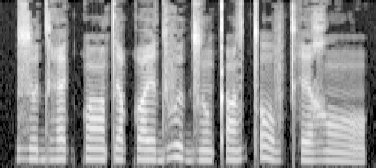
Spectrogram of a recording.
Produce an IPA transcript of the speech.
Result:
z ɵ dʱ æ ɡ qʷ ɑ̃ t ɛ qʷ ɛː d v ɵ ɡ z õ kʼ ɑ̃ z tʼ ɔ v kʰ ɛ ʁ ɔ̃

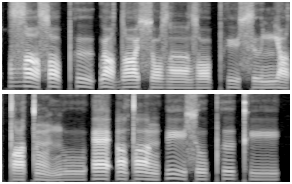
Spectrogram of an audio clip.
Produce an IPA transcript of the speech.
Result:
zˤ e˥˩ sˤ ø˥˩ pʰ ɯ˥˩ ʔ u˥˩ dˤ ø˦ s u˨ zˤ æ̃˨ zˤ o˨ pʰ y˥˩ s ɯ˦ ɲ e˥˩ tˤ i˦ t õ˥˩ ɲ u˦ | æ˦ ʔ ũ˥˩ tˤ ũ˥˩ | y˥˩ s u˨ pʰ ɯ˦ kʰ y˨

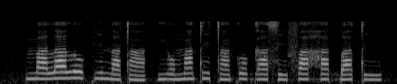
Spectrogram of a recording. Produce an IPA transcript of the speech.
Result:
m a˧ l a˦ l o˦˨ k i˧ n a˨ t ã˨ | j o˨ m ã˧ t i˧ t ã˨ k o˧ ɡ a˧ s i˨ f a˧ h a˧ ɡ͡b a˧ t i˧

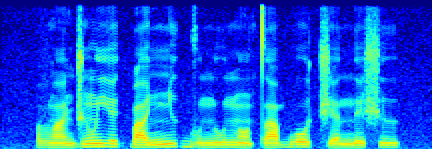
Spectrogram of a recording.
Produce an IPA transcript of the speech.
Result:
v ã˨ d͡ʒ ũ˦ j e˦˨ k͡p a˧ ɲ ɨ˦ ɡ u˨ n u˧ n ɔ̃˨ t a˨˦ b oː˧ t͡ʃ ɛ˨ n e˧ ʃ ɨ˧

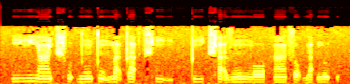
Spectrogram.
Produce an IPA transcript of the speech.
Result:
j i˦ j ã˦ t͡ɕʰ ʊ˦ ʔ d ũ˦ t ũ˦˨ m ä̰˦˨ t ä˦ ʔ t͡ɕʰ ḭ˦˨ | t i˦ t͡ɕʰ ä̰˦˨ z ũ˦ ŋ ɔ˦ h ã˦ sʰ ɔ̰˦˨ ɡ ä˦ ʔ n ʊ˦ ʔ

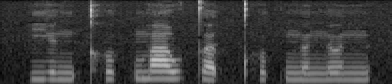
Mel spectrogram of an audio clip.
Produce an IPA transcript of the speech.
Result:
j ɪ˨ ŋ kʰ ʊ˨˥ k̚ m aː˥ w t̪ ɐ˨ t̚ pʰ ʊ˧ k̚ n̪ ɵ˨˧ n ɵ˧ n

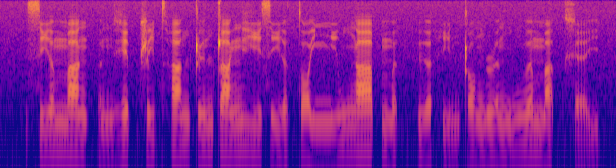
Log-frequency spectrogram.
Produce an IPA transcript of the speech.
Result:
s i˧˥ ə̯ m a˧ ŋ ʔ ə˨˩˨ ŋ ɣ e˦˥ p̚ ʂ i˧˥ t̪ʰ a˧ n ʈ ɨ˧˥ n ʈ a˧˥ ŋ ɣ i˧ s i˨˩˨ ə̯ t̪ ɔ˧ j ɲ i˧˥ w ŋ aː˦˥ p̚ m ə˨˩ k̚ h ɨ˧˥ ə̯ h i˨˩˨ n ʈ ɔ˧ ŋ ɹ ə˧ ŋ w u˧˥ ə̯ m a˨˩ t̚ x ɛ˨˩˦ j

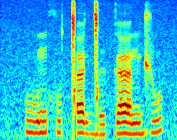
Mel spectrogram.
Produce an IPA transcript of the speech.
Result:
u n x u ǀ æ ɡ͡ǀ e k æ n d͡ʒ u

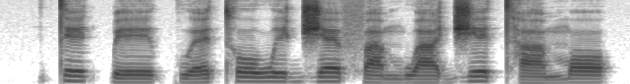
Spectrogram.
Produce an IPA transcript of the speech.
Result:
t e˦ k͡p eː˨ kʷ ɛ˨˦ tʰ o˦ w ɪ˦ d͡ʒ ɛ˦ f a˨ m w a˨ d͡ʒ e˦ tʰ a˨ m ɔ˦

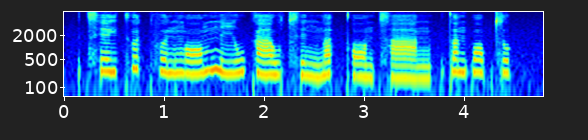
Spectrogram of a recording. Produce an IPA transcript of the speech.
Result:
t͡sʰ e˨ j t̪ʰ ɵ˥ t̚ f ɵ˨ n ŋ ɔː˨˥ m n̪ iː˨˥ w k aː˨ w t͡sʰ ɪ˨˩ ŋ n̪ ɐ˧ t̚ t̪ʰ ɔː˨˩ n t͡sʰ aː˨˩ ŋ | t̪ ɐ˧ n p ɔː˧ p̚ t͡s ʊ˧ k̚

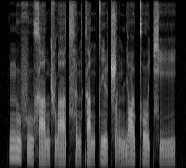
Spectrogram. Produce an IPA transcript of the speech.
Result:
n̪ u˥˧ f u˥˩ x a˧˥ n ʂ w ä˧˥ t͡sʰ ə˧ n k a˥˧ n t̪ i˥˩ ʈ͡ʂ ɑ˩ ŋ n̪ j ɑ˥˧ ʊ̯ kʰ o˥˩ ʊ̯ t͡ɕʰ i˧˥

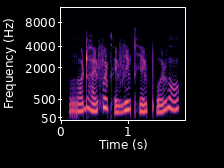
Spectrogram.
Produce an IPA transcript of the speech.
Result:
r ɔ˩˥ ɖʱ a˩˥ ɭ f ɔ˦˨ ɭ kʼ ɪ˩ ɭ v i˦˨ ɭ t̪ʰ e˩˥ ɭ pʼ o˩˥ ɭ ð ɔ˩˥

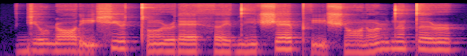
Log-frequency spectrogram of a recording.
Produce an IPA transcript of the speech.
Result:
ɡʲ ɵ˨ w ɳ ɔ˨ ɾ ḭ˦ xʲ ɵ˦ tʼ õ˨ ɹ ɾ ɛ˨ h ə˨ e̯ d̪ ĩ˨ ʃ ɛ˦ pʰ ḭ˨ ʃ ɔ̃˨ ɾ õ˥ ɳ d̪ ə̃˥ t̪ ə˥ ɹ

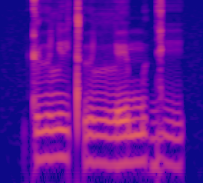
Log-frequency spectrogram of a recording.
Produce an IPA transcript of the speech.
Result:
ʈ ɨ l i tʼ ɨ lː e m ɨ ɡ i

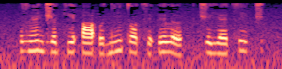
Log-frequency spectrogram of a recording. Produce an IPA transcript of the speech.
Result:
z ɛ̃ d͡ʒ ə kʲ ɛ ʔ ɑ ʔ ʊ d ĩ t ɔ t͡s ɪ ʔ ɪ l ə | t͡ʃ ɪ j ɛ t͡s i t͡ʃ

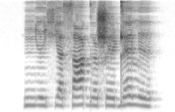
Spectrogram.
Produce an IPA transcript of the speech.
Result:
ɲ ɪː ç a s ɑ ɡ ɐ ʂ ɪː ɖ ɛ l ɪ

